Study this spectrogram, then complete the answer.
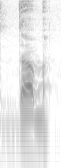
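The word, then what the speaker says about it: dubh: See in Dublin in Irish and Scottish Gaelic languages dub pronounced roughly as dub or dub means black or dark.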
